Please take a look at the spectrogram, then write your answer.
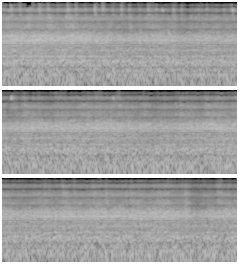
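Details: Kenmore top-load washer, running: steady rough grinding drone; persists after replacing basket drive assembly, clutch, agitator dogs and common wear parts, quieter after storage; cause unknown.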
